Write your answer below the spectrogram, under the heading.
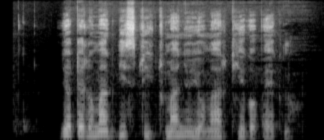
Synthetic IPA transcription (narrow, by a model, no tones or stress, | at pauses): jɔtɛlɔmaɡdistɾiktmaɲɔjɔmartjeɡɔpɛknɔ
